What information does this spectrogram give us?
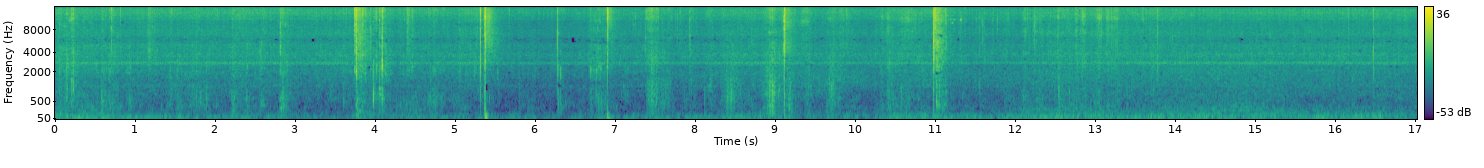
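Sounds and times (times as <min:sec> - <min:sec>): low background rumble: 0:00.0 - 0:17.0
wooden cracks and snaps: 0:03.7 - 0:04.2.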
